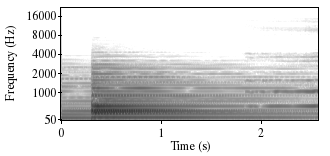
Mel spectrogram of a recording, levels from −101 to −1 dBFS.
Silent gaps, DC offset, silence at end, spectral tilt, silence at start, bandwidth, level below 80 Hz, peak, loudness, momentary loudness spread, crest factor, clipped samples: none; under 0.1%; 0 s; -11 dB/octave; 0 s; 4.2 kHz; -60 dBFS; -14 dBFS; -30 LUFS; 20 LU; 18 dB; under 0.1%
